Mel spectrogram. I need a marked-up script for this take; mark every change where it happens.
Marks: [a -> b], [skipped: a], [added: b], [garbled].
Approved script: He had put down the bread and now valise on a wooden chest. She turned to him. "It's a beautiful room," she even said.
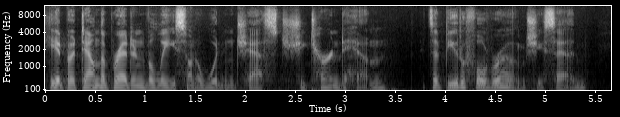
He had put down the bread and [skipped: now] valise on a wooden chest. She turned to him. "It's a beautiful room," she [skipped: even] said.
